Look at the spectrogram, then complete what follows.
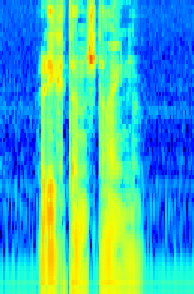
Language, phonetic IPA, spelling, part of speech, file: Polish, [ˈlixtɛnʂtajn], Liechtenstein, proper noun, Pl-Liechtenstein.ogg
